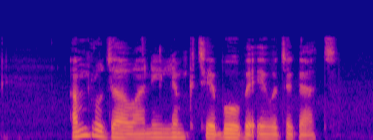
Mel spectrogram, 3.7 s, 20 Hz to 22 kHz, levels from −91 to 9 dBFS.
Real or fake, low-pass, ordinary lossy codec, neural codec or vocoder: real; 7.2 kHz; Opus, 64 kbps; none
